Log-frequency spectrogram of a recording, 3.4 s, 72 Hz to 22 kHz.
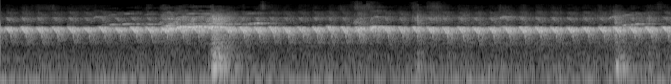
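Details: Garden canary recorded in September 2020, holding a continuous rolling, water-like trill at an even pitch, broken by a few faint clicks.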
